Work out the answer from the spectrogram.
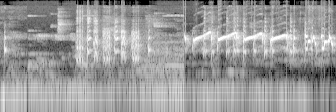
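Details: Yellow-vented bulbul in uklik song to provoke an opponent: a rough chattering burst, then a string of clear rising whistled notes repeated about every half second, over a low hum.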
